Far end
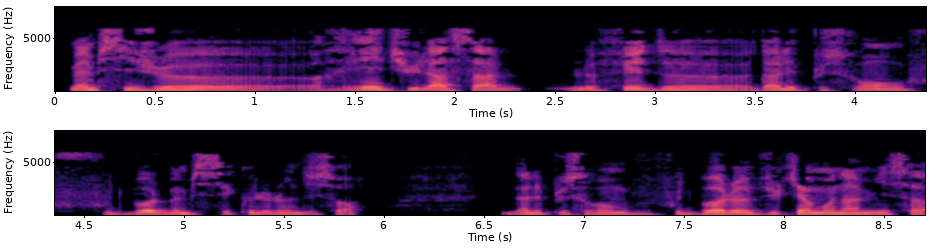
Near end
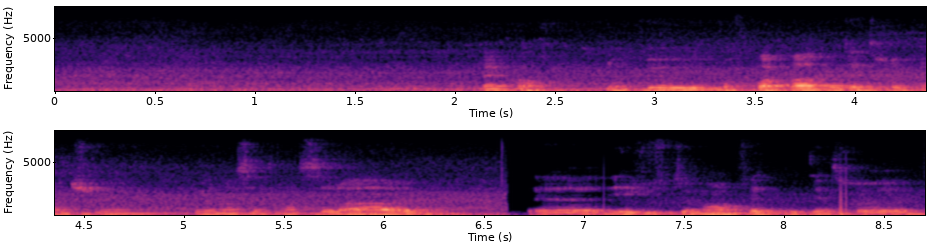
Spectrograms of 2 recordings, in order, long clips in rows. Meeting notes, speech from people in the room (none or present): present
